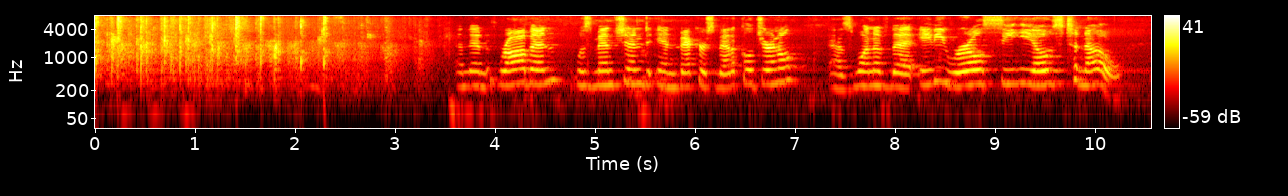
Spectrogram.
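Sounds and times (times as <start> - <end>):
audience applause: 0.0 - 3.5
speech: 3.6 - 10.4.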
